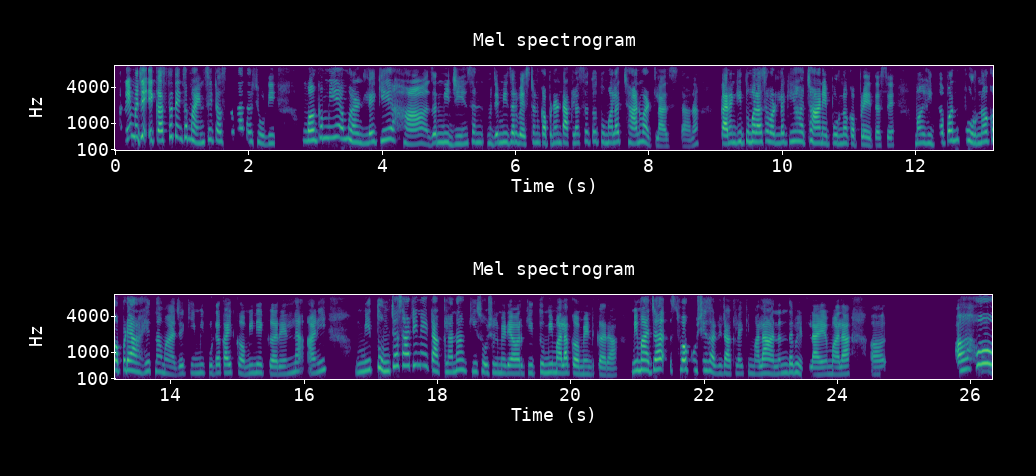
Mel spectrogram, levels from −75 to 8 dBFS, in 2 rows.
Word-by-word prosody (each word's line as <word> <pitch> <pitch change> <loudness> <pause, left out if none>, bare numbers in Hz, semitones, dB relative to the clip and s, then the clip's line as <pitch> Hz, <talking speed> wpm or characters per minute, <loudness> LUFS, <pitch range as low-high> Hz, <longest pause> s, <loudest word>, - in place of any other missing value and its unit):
नाही, - - +9
म्हणजे 460 +1 +8
एक 330 - -1
असतं, 335 +7 +5
त्यांचं 435 -1 +1
माइंडसेट 330 +2 0
असतं 310 0 -7
ना 380 - -1
आता 340 -5 -5
शेवटी. 255 -3 -6 0.5
मग 340 +2 +5
मी 420 +1 -3 0.2
म्हटले, 290 -5 -1
की 340 +3 -1
"हां, 240 -1 +1
जर 275 +1 -1
मी 285 0 -3
जीन्स 240 +4 -6
आणि 285 -1 -8
म्हणजे 260 0 -3
मी 290 - -2
जर 290 - +1
वेस्टर्न 275 +3 -2
कपड्यांन 270 +1 0
टाकला 265 0 +3
असता, 295 +3 -10
तर 315 - -4
तुम्हाला 280 +1 -2
छान 260 -1 +3
वाटला 190 -9 0
असता 180 0 -13
ना, - - -6 0.4
कारण 265 +2 +7
की 300 - -3
तुम्हाला 305 -1 +5
असं 315 +2 -5
वाटलं 285 -1 -1
की 305 - -7
'हां, 315 -1 -2
छान 265 0 +6
आहे. 255 - +3
पूर्ण 260 0 -5
कपडे 230 -2 -1
आहेत,' 210 0 -2
असे. 210 0 -6 0.3
मग 265 0 -4
इथं 260 +2 -7
पण 335 +1 +2
पूर्ण 290 -3 -2
कपडे 325 +1 +3
आहेत 285 -1 +1
ना 275 - -6
माझे 220 -3 -4
की 240 - -15
मी - - -12
कुठे 235 +1 -4
काही 245 0 +3
कमी 225 0 -5
नाही 250 0 -3
करेल 215 +2 -3
ना 285 - -3 0.2
आणि 285 +7 -5 0.6
मी 305 +3 -2
तुमच्यासाठी 450 +8 +2
नाही 470 -2 -5
टाकला 275 -3 +2
ना 330 - 0
की 275 -1 -10
सोशल 255 -1 -6
मीडियावर 230 -1 +1
की 240 0 -8
तुम्ही 255 0 -2
मला 240 0 +6
कमेंट 215 -1 0
करा. 185 -3 -3 0.2
मी 295 - +2
माझ्या 335 +2 +6 0.2
स्वखुशीसाठी 310 -6 +1
टाकलंय, 225 0 -4
की 230 - -20
मला 230 +2 +3
आनंद 235 +4 -7
भेटलाय, 200 -4 +1
मला" 210 +2 +3 0.3
अ, 205 - -5 1.2
अ, - - +10 0.2
हो, - - +6
270 Hz, 200 wpm, -24 LUFS, 235-310 Hz, 1.2 s, अ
